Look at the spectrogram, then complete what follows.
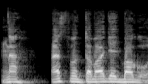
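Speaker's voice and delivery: ordinary delivery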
